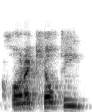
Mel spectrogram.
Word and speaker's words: Clonakilty: heard of this rory an irish whiskey clone clona kilty clonakilty i'd i'd have to read it uh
